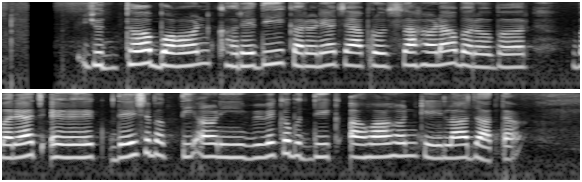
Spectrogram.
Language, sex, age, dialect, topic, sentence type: Marathi, female, 18-24, Southern Konkan, banking, statement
